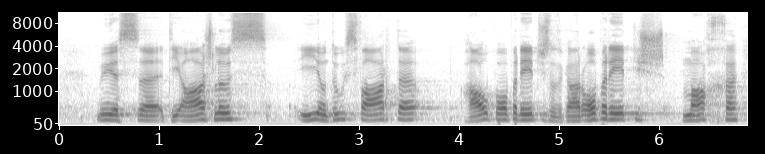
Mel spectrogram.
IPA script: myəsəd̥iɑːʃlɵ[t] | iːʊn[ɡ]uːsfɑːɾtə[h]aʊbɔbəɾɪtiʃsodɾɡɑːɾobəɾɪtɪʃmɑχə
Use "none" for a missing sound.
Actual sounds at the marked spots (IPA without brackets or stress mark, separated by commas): s, d, h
